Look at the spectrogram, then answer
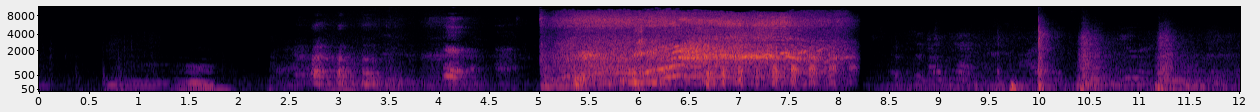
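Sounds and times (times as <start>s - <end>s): vacuum cleaner running: 5.0s - 8.2s.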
